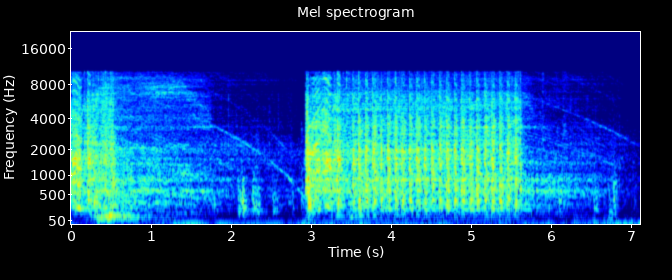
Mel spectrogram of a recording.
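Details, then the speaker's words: 1991 Mitsubishi Pajero that stalled and won't restart, fuel cap off, held on the starter: even cranking for nearly three seconds, never firing. Spark seems fine; vapor lock is suspected and the fuel return line is being checked. "oh we've got a bit of a stoppage here um the progero's stopped and won't start again feels like a vapor lock or something"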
